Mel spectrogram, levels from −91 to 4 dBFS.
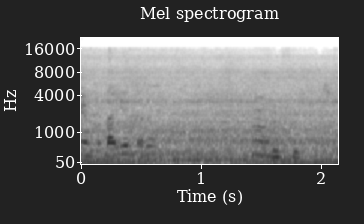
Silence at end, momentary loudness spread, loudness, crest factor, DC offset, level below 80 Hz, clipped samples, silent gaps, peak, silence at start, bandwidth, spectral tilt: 0 s; 7 LU; -27 LUFS; 18 dB; under 0.1%; -32 dBFS; under 0.1%; none; -8 dBFS; 0 s; 16.5 kHz; -6 dB/octave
